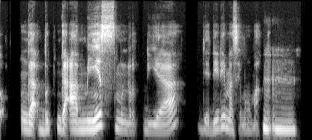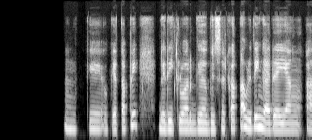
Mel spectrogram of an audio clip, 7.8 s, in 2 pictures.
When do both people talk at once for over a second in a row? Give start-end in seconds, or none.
none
